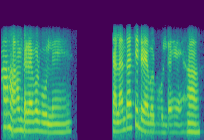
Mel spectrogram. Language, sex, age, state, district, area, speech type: Hindi, female, 45-60, Bihar, Darbhanga, rural, conversation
